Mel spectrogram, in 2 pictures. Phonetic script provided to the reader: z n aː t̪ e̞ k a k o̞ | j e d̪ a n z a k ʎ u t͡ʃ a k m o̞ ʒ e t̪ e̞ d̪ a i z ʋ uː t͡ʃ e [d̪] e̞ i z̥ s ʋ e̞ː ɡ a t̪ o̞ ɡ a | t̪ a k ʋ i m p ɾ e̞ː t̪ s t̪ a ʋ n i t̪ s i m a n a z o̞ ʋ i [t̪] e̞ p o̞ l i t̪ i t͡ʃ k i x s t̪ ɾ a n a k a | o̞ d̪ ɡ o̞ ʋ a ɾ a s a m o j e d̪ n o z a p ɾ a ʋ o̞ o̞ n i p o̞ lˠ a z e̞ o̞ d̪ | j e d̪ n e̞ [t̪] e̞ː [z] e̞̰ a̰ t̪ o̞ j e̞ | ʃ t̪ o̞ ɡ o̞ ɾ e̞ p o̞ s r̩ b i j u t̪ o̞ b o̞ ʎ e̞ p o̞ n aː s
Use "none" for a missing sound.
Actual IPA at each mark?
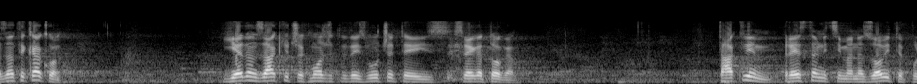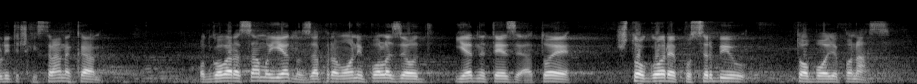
t̪, t̪, t̪, z

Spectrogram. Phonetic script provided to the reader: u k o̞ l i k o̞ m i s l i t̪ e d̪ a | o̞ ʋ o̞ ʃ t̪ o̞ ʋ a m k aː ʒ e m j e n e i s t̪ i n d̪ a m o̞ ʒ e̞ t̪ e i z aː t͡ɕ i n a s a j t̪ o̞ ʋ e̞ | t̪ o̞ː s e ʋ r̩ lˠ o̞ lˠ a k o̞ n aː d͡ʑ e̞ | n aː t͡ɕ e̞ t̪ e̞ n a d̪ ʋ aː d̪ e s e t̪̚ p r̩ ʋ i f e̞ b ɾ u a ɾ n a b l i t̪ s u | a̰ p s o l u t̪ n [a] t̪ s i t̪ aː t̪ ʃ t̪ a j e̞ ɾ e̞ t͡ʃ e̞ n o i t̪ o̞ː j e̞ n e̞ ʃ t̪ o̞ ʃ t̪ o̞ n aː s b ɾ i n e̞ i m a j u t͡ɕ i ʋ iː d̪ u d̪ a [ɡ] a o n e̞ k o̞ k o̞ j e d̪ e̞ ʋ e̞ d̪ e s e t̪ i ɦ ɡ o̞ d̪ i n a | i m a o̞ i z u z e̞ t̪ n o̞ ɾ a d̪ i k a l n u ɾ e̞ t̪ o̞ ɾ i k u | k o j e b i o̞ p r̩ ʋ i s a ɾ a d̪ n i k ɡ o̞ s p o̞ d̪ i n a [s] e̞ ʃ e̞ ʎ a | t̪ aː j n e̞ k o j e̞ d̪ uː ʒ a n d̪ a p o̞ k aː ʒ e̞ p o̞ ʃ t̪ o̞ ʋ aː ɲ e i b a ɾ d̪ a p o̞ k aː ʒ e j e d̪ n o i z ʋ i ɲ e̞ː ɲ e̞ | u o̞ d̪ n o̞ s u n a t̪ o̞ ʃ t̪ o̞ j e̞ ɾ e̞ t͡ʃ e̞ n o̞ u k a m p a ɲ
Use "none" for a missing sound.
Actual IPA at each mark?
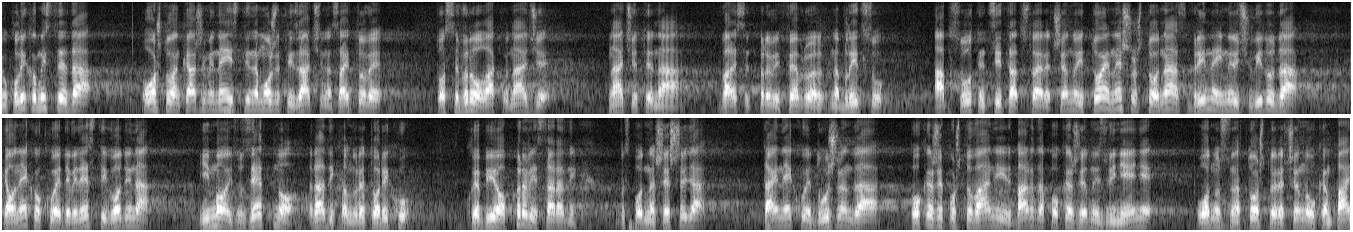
i, k, ʃ

